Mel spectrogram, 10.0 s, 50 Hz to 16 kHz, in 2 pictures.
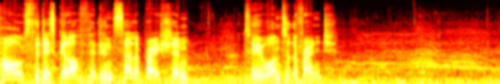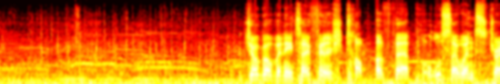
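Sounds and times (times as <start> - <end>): distant voices shouting: 3.4 - 7.5.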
